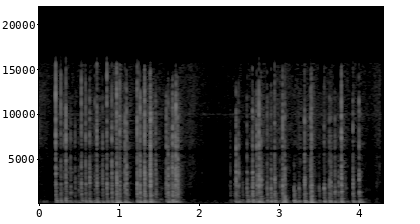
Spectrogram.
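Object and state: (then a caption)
Plastic water bottle, fingernail tapping. A clear plastic PET water bottle with a white cap, medium-sized, hollow and holding some water, is tapped and lightly scratched with fingernails. Quick clicky taps come in two dense bursts with a short quiet pause in between, each tap dull and short with little ring.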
